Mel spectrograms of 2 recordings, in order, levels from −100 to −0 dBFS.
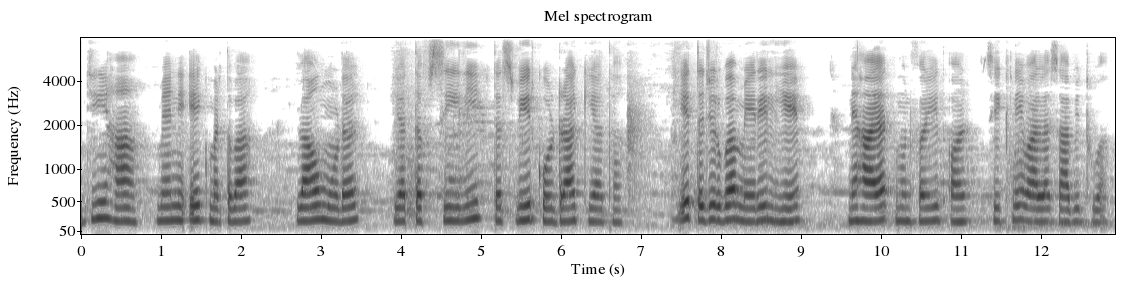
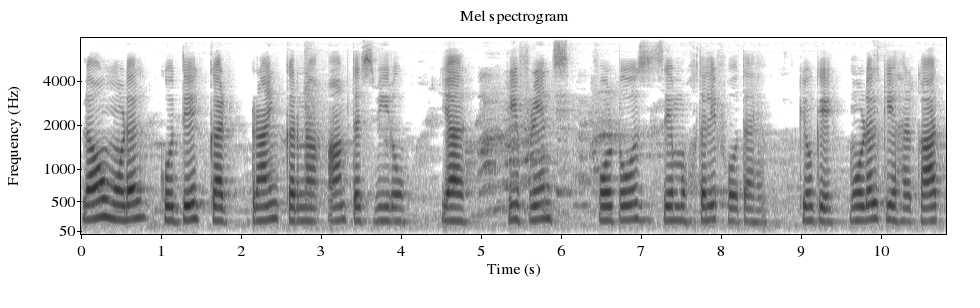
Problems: constant background noise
